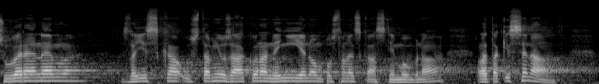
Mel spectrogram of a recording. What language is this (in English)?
Czech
